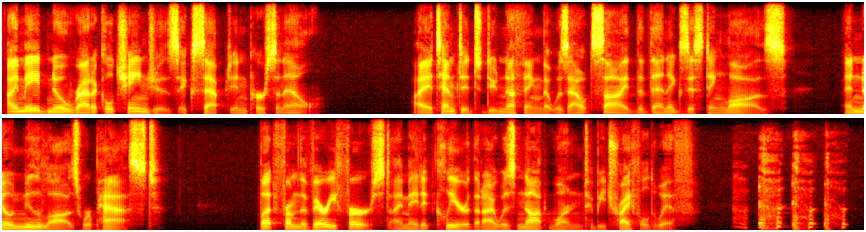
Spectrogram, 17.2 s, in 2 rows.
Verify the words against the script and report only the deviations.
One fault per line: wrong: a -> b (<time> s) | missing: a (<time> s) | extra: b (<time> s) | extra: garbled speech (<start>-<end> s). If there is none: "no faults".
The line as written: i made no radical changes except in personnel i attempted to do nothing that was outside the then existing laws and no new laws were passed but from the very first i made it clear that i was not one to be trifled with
no faults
